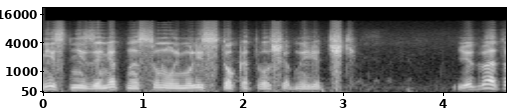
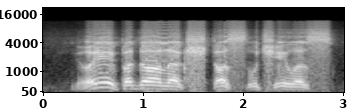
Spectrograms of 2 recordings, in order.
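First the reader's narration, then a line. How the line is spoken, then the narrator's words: Barking. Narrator (Russian): рявкнул он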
